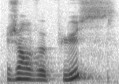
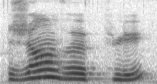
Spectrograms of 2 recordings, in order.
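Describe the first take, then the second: First: The final S of plus is pronounced. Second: The final S of plus is silent. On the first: I want more of it. "I would pronounce the S" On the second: I do not want any more of it. "I do not pronounce the S"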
